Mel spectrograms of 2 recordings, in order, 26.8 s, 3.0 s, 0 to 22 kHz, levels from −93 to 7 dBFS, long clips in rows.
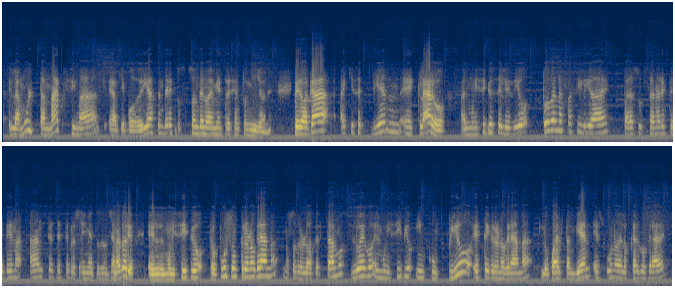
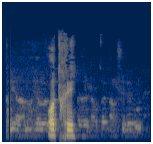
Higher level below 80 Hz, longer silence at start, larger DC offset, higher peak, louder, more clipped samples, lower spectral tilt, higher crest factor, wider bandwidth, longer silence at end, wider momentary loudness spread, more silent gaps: first, -58 dBFS vs -72 dBFS; about the same, 0.15 s vs 0.1 s; neither; about the same, 0 dBFS vs -2 dBFS; about the same, -20 LUFS vs -21 LUFS; neither; first, -9 dB/octave vs -6 dB/octave; second, 18 dB vs 24 dB; second, 6.2 kHz vs 10 kHz; about the same, 0.15 s vs 0.25 s; second, 14 LU vs 26 LU; neither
